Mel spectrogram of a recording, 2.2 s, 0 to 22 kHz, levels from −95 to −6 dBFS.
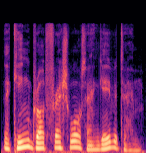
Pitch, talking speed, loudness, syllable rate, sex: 125 Hz, 275 wpm, -17 LUFS, 5.4 syllables/s, male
